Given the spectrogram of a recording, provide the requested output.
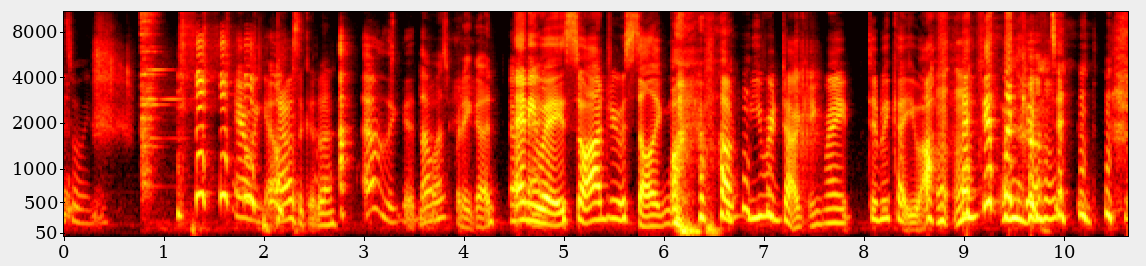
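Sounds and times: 
speech: 0:00.0 - 0:10.6
glasses clinking in a toast: 0:00.8 - 0:01.4
laughter: 0:01.2 - 0:03.0, 0:08.8 - 0:10.6.

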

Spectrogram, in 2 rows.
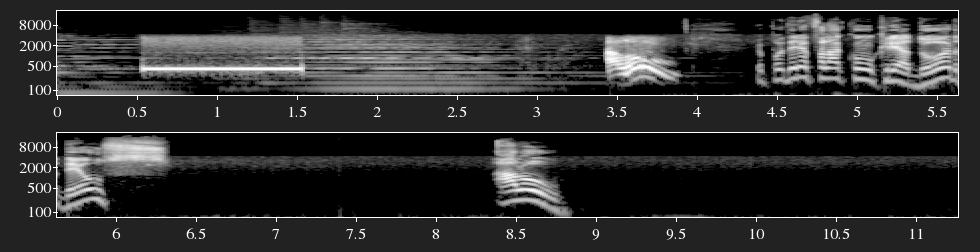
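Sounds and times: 
steady telephone tone while a call is being placed: 0:00.6 - 0:01.6
quiet ongoing background: 0:03.0 - 0:11.2
speech: 0:03.4 - 0:06.4, 0:08.4 - 0:08.9.

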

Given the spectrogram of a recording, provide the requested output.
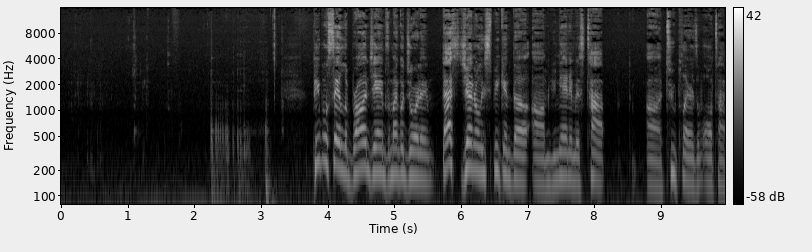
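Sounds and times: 
person gulping water: 0:00.0 - 0:01.7
knock: 0:02.2 - 0:02.8
glass bumping as it is lifted: 0:02.2 - 0:02.9
speech: 0:03.8 - 0:08.2, 0:08.8 - 0:09.9.

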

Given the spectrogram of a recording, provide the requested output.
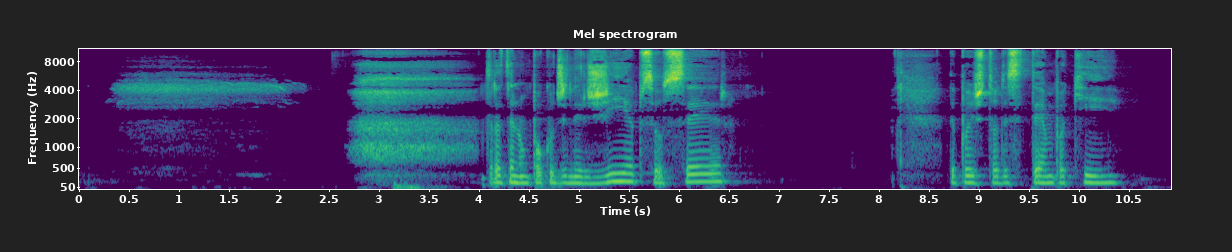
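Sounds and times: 
person drawing a long slow breath in: 0:00.3 - 0:04.0, 0:08.2 - 0:08.6
person pushing a strong breath out: 0:00.4 - 0:04.0
speech: 0:04.0 - 0:06.6, 0:08.7 - 0:10.5.

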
